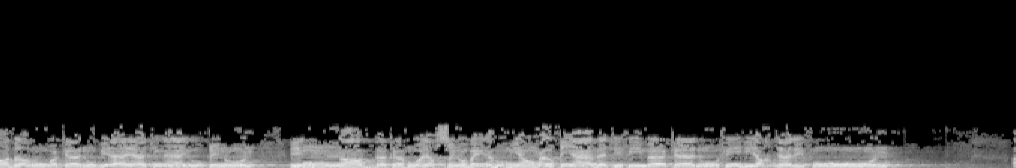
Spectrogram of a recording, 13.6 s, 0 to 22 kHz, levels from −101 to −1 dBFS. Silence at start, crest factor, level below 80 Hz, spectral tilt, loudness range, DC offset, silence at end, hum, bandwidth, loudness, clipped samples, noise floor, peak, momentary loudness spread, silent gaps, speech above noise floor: 0 s; 14 dB; -52 dBFS; -4.5 dB/octave; 1 LU; under 0.1%; 0 s; none; 5.8 kHz; -15 LUFS; under 0.1%; -47 dBFS; -2 dBFS; 3 LU; none; 33 dB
